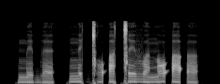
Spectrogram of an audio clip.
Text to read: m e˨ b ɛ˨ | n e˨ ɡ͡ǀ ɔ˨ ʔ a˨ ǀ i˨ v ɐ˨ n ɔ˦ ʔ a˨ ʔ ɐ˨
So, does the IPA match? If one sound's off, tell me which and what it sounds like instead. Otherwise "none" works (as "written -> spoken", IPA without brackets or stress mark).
i˨ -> e˨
